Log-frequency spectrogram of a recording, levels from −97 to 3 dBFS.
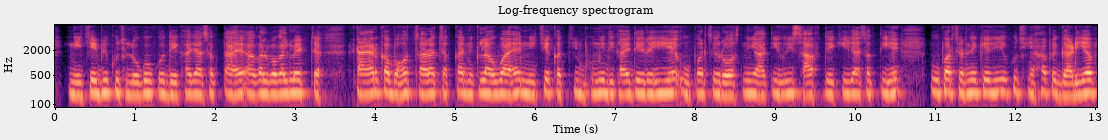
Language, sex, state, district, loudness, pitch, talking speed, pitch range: Hindi, male, West Bengal, Kolkata, -18 LUFS, 185 Hz, 195 wpm, 175-190 Hz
